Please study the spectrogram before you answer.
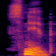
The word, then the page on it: snib: Australian English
